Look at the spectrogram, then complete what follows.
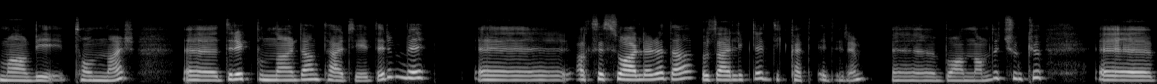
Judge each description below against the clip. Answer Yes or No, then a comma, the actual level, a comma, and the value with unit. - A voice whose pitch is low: No, high, 205 Hz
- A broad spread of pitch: No, average, 3.6 semitones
